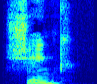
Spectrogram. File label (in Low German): "Schenk", platt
